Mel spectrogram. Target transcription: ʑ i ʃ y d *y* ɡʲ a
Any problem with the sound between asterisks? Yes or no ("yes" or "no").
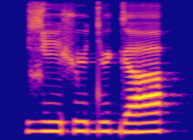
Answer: no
